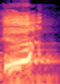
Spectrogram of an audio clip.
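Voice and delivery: sharp high gasp of dismay. Retold or imitated. Speaker seeing certification demands, sharp dismayed gasp. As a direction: gasp at the paperwork. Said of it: "I was like".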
